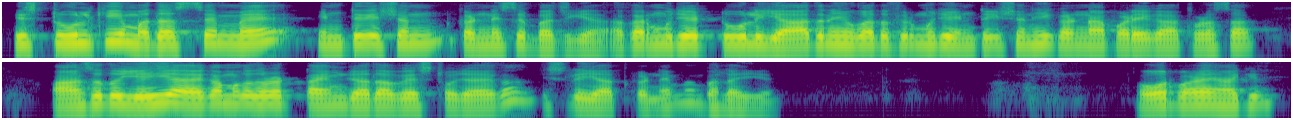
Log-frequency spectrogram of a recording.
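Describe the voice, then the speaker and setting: In an online class, a man teaches physics playfully, coaxing his students, calling them kids, urging them along, and describing himself as lazy. His fairly high voice is clear and resonant with a darkish tone, and the lecture recording is slightly muffled.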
